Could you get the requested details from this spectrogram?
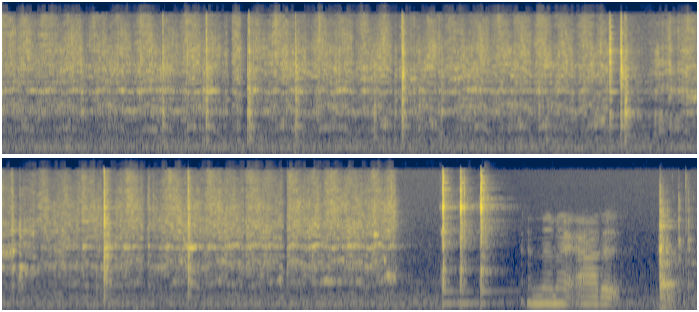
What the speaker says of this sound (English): And I'm going to stir that around till it's incorporated.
